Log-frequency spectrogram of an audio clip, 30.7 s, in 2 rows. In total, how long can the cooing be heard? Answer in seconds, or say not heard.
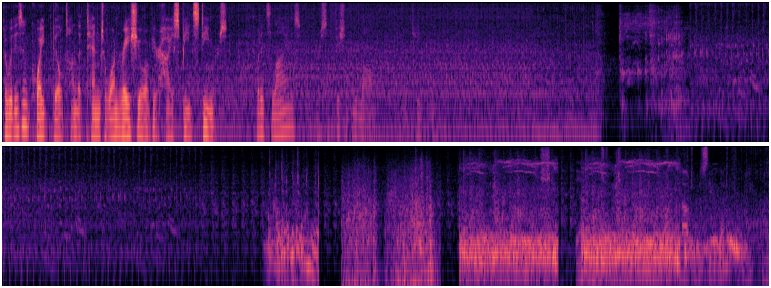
10 s.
